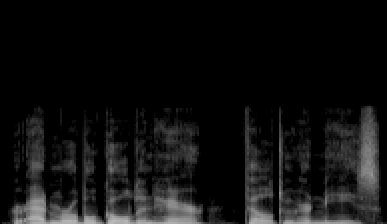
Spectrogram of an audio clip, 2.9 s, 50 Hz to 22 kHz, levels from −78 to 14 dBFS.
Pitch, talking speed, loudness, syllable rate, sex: 110 Hz, 165 wpm, -19 LUFS, 5.0 syllables/s, male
